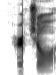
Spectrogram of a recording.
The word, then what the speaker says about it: Herschel: Herschel, I think, is actually how you pronounce it.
